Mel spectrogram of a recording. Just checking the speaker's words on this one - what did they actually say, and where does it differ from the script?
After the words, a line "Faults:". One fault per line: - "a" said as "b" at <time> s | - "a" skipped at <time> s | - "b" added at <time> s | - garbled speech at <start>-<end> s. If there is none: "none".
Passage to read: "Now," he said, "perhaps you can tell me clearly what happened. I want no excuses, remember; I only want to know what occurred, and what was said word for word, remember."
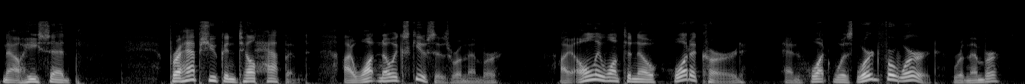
"Now," he said, "perhaps you can tell happened. I want no excuses, remember; I only want to know what occurred, and what was word for word, remember."
Faults:
- "me clearly what" skipped at 2.6 s
- "said" skipped at 8.5 s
